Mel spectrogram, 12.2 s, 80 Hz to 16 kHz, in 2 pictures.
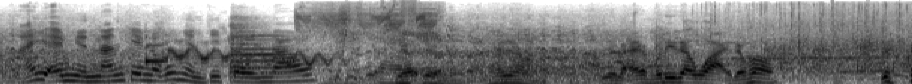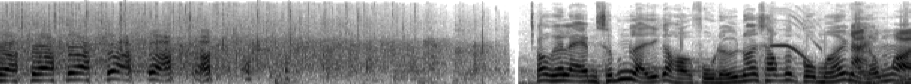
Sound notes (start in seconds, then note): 5.1 cheering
